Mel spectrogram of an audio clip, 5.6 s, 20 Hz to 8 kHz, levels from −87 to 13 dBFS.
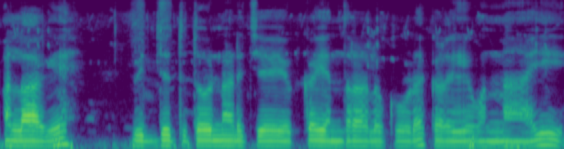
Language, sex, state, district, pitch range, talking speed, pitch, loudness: Telugu, male, Andhra Pradesh, Sri Satya Sai, 95-105 Hz, 95 wpm, 100 Hz, -17 LUFS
